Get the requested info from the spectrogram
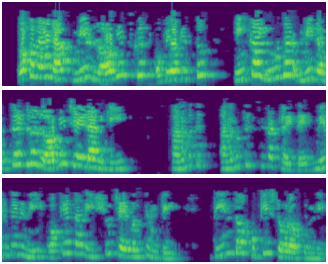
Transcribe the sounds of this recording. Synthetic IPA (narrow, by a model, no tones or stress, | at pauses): ɔkɐʋɛːɭɐmiːɾulaːbiŋɡskɾip̚t̪upɐjo̞ːɡist̪uː | iŋkaːjuːd͡ʒɐɾmiːʋebsɐjʈloːlaːbiŋɡ̚t͡ʃɛːjɐɽaːniki | ɐnumɐ | ɐnumɐt̪ist̪unːɐʈlɐjit̪e̞ːmiːɾud̪iːniniokeːsaːɾiːʂjuːt͡ʃɛːjɐʋɐlsiuɳʈi | d̪iːnt̪o̞ːkukːisʈoːɾɐwut̪und̪i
